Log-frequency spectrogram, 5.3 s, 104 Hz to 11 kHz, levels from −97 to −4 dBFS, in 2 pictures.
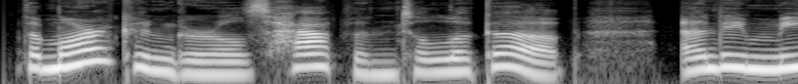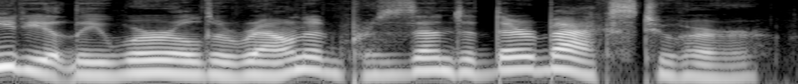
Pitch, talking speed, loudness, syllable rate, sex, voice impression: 210 Hz, 190 wpm, -18 LUFS, 5.9 syllables/s, female, feminine, adult-like, slightly fluent, slightly sweet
